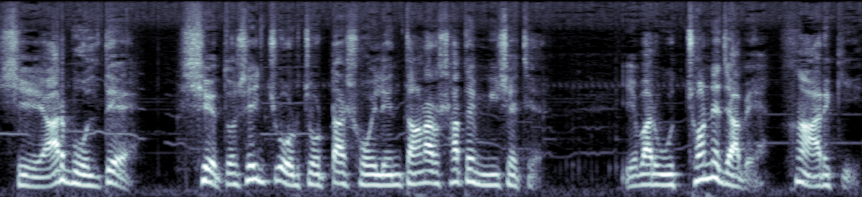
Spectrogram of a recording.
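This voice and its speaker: Woman acting a low-voiced young village grandson. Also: animated, moderate pace, soft background music. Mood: exasperated. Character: caring, plain-spoken young village grandson. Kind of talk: Bengali cartoon story acting.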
